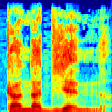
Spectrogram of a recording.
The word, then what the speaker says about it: canadienne: Le Canada, canadien, yin, here, canadien, canadienne, yen. Remember, here you've got double N, so you've got to open the so it will become canadienne.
